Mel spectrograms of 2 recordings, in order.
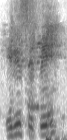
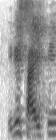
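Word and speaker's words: Erysiphe: बोलो इरिसिपी पॉलीगोनी। इिसाइपी नहीं कहते तो इरिसिपी कहते हैं इसे क्या कहते हैं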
